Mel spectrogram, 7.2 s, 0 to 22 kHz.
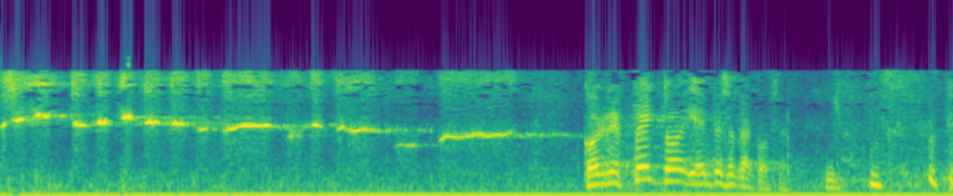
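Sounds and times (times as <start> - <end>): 
melodic whistling: 0.0 - 4.4
speech: 4.4 - 7.1.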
